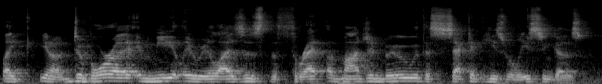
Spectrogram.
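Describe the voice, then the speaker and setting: A man's voice: mid-range voice, fairly even intonation, moderate pace, a little mellow. A man co-hosting a podcast, talking casually and at rambling length about fan topics, with some swearing. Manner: rambling, profane. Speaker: podcast co-host. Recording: roomy, echoey voice recording.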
